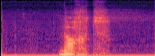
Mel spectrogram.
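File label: "nacht", Dutch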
